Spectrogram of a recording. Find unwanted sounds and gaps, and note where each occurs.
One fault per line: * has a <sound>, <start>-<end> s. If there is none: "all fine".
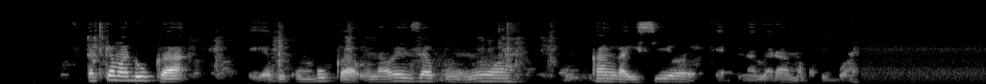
all fine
